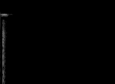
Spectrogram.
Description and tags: Gold Pick
Sound for picking up a coin. Was recorded by sliding two coins in front of a Zoom H2n recorder. I used ReaFir to equalize the sound.
Collect, Collectable, Game, Gold, Interaction, Pick, Pick-Up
